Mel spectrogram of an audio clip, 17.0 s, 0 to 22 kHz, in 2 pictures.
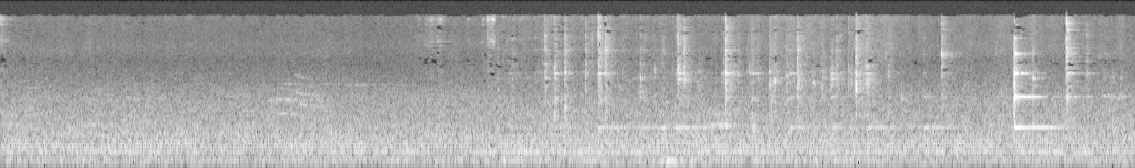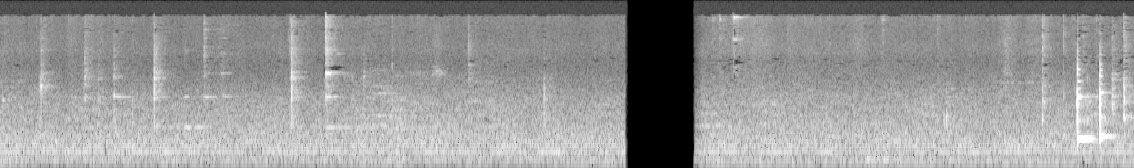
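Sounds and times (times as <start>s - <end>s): spoon clinking against glass bowl: 4.2s - 8.6s, 9.2s - 10.3s, 16.6s - 17.0s.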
